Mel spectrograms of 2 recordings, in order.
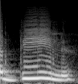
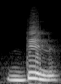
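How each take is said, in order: First: "दीन" with a drawn-out ee; long ee in दीन. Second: "दिन" with a short, quick i. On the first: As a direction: hold the long vowel in "दीन". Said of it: "बड़ी ई की मात्रा use की है". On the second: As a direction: keep the vowel of "दिन" brief. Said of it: "उसमें हमने छोटा". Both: Shown as a demonstration.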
